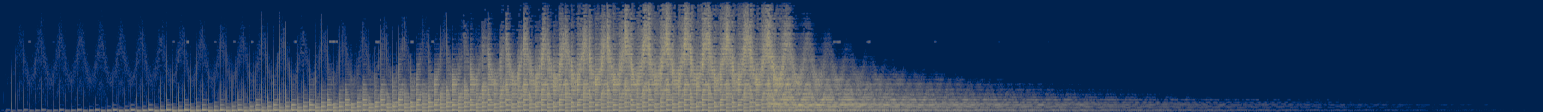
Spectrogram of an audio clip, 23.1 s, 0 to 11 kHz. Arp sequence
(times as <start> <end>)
0.4 12.4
